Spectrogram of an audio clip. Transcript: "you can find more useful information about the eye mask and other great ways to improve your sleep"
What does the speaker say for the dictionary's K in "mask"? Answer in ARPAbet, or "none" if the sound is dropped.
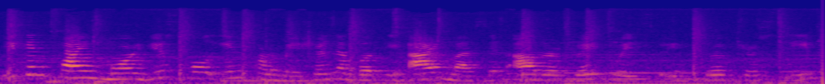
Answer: none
